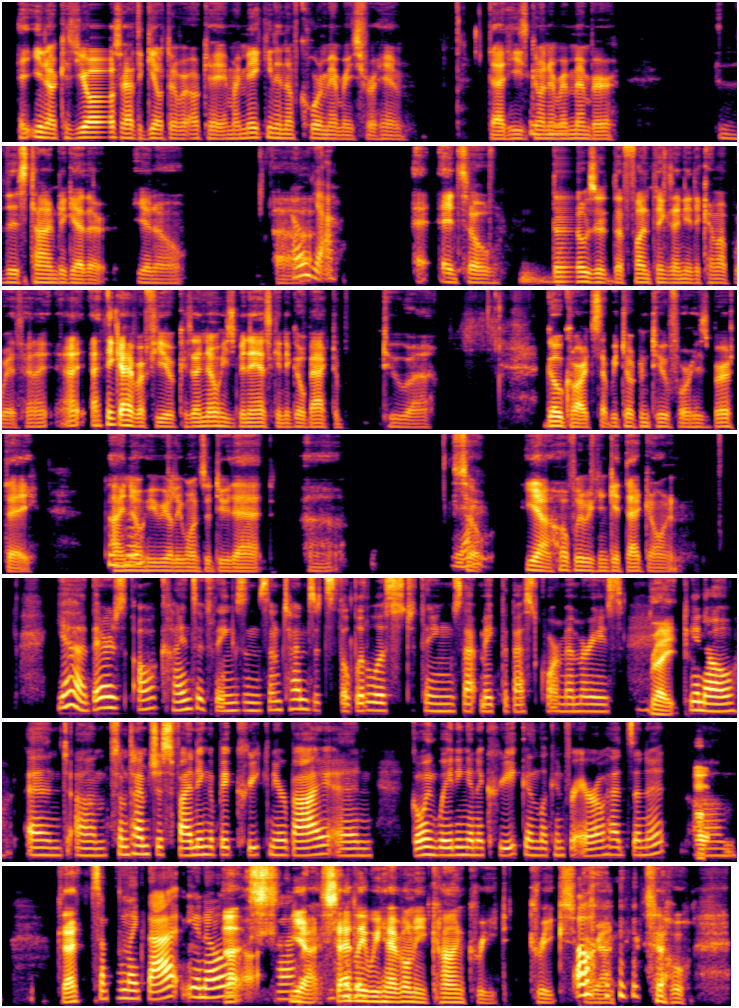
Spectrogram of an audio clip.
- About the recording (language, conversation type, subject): English, advice, How can I balance family responsibilities and work?
- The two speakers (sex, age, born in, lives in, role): female, 40-44, United States, United States, advisor; male, 55-59, United States, United States, user
- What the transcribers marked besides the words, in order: tapping; other background noise; chuckle; laughing while speaking: "Oh"; chuckle; laughing while speaking: "so"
